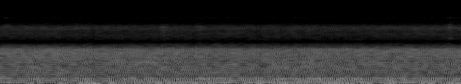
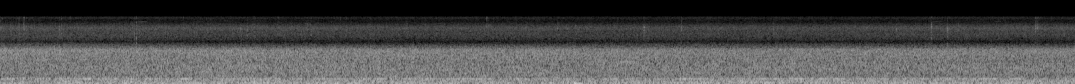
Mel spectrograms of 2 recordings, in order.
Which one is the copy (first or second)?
first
